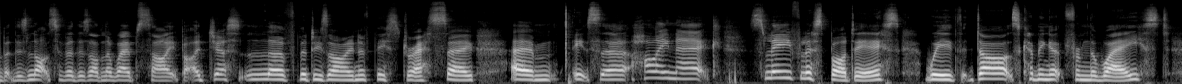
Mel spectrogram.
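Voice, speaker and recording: A woman presenting a casual review video for viewers. Her voice sits at an ordinary middle pitch, and she talks in a chatty, enthusiastic way, as if sharing her favourites informally. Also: a little mellow, clean tone. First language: English. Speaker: presenter of a sewing shop's pattern review video.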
